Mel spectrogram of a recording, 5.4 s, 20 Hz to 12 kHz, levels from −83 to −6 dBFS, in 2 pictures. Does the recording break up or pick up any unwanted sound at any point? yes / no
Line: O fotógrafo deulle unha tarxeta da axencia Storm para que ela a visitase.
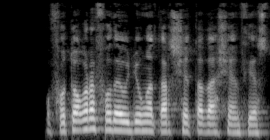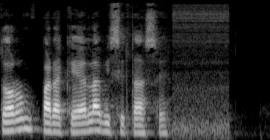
no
